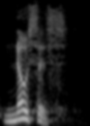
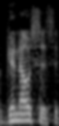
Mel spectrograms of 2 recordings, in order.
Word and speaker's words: gnosis: And the word for knowledge in Greek is gnosis, or gnosis, if you wanted to mispronounce it. G-N-O-S-I-S, gnosis.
